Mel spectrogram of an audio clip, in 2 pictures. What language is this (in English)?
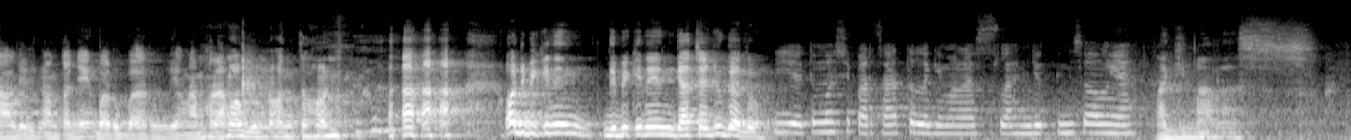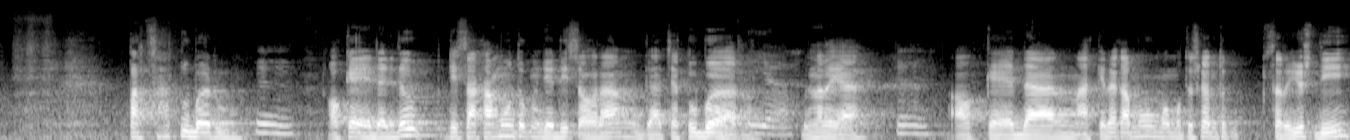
Indonesian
